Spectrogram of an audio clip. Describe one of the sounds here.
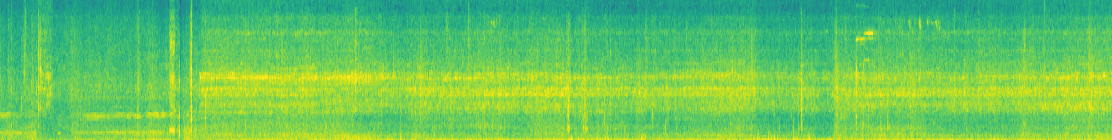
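Wind buffets loudly against a microphone outdoors.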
